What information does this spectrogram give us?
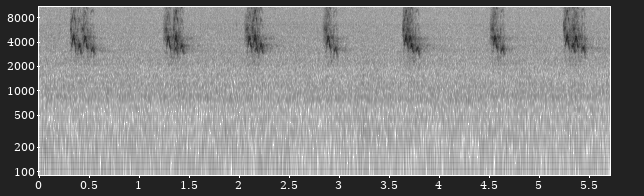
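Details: Mama house sparrow and her two babies nesting in a pole, 3 August 2017: bright, high chirps in short clusters, about one per second, fairly even rhythm, faint background rumble.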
